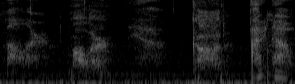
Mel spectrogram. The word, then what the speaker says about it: Mueller: It's pronounced Mueller.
